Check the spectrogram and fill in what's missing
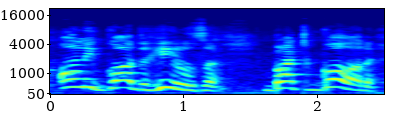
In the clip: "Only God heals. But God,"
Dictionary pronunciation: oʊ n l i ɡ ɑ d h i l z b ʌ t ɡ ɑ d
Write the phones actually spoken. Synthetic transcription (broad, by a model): oʊ n l i ɡ ɑ d h i l z b ʌ t ɡ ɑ d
